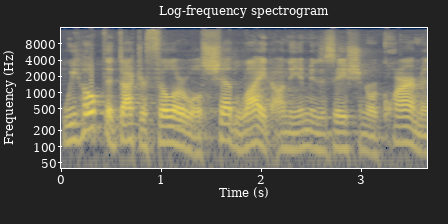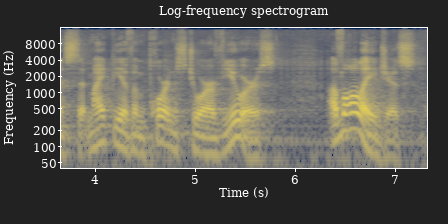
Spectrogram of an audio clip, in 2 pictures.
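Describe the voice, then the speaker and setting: A middle-aged man, a physician, hosting a health show, presenting in a measured, formal way and interviewing a guest. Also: deep voice, very animated, darkish tone.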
